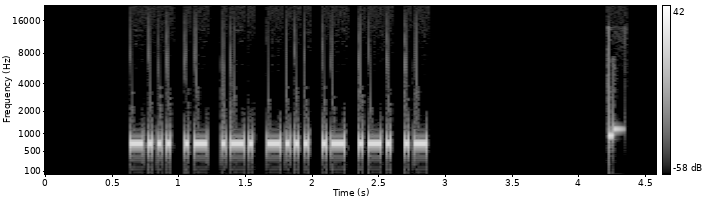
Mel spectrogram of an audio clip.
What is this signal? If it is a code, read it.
Morse code, heard as a keyed tone, about 36 wpm, 700 Hz. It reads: BARBARA
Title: USA Common Names - 35wpm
